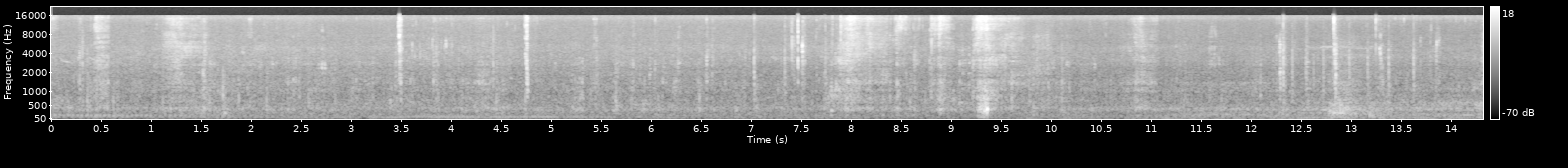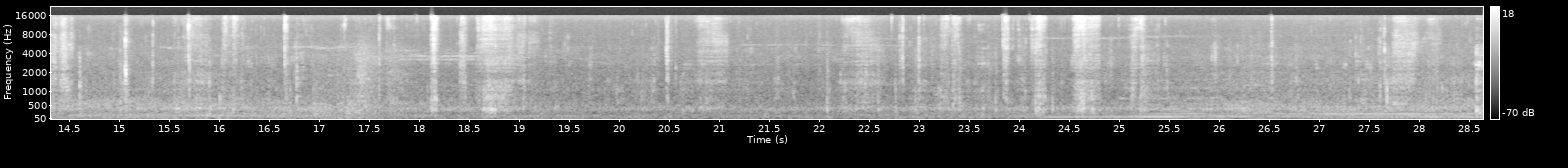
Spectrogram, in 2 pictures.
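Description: Two people eating stir-fried noodles fast: chewing, with scattered clinks and scrapes of utensils on plates, and one louder knock about nine seconds in.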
